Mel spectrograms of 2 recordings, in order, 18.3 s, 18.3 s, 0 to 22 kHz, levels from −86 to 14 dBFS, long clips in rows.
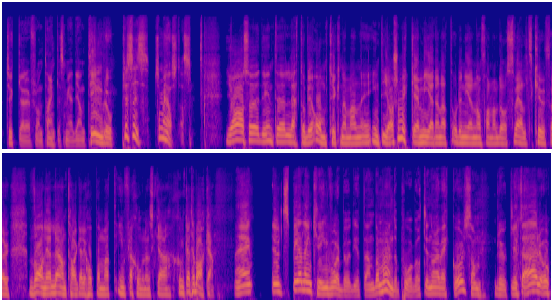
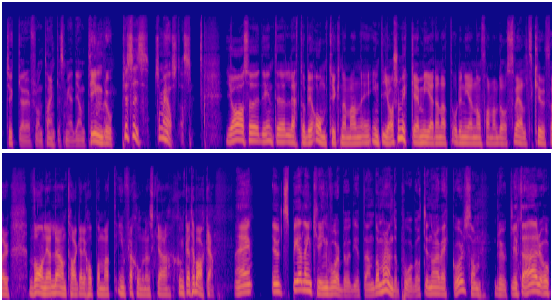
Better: second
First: distortion; slight; 10 dB below the speech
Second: none

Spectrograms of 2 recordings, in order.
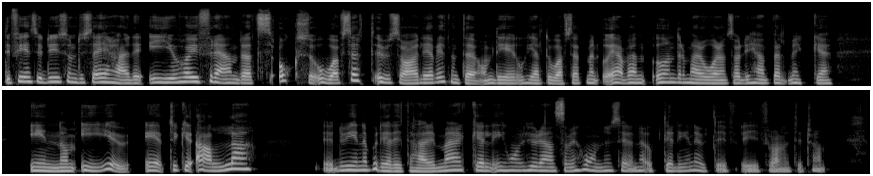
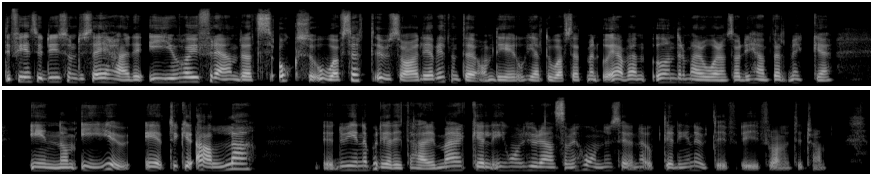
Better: first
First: none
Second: thin; very; fading below 300 Hz

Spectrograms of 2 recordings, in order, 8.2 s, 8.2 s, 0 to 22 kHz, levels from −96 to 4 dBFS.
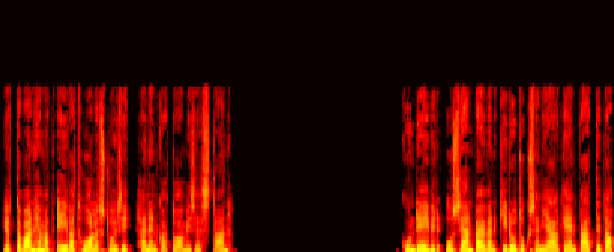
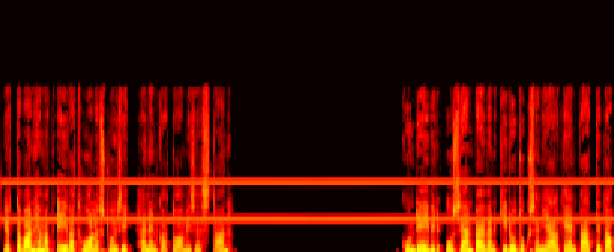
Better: first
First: none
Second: high-pitched whine; noticeable; throughout; 3 kHz, 15 dB below the speech

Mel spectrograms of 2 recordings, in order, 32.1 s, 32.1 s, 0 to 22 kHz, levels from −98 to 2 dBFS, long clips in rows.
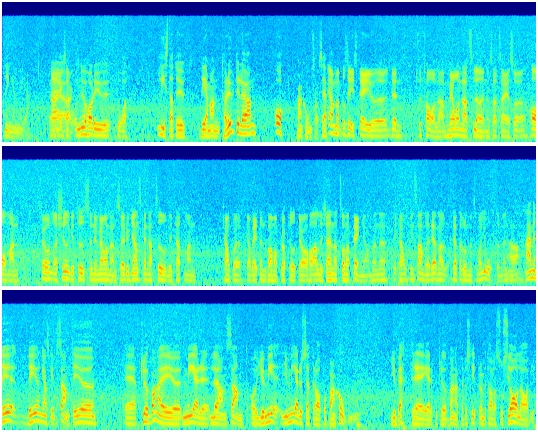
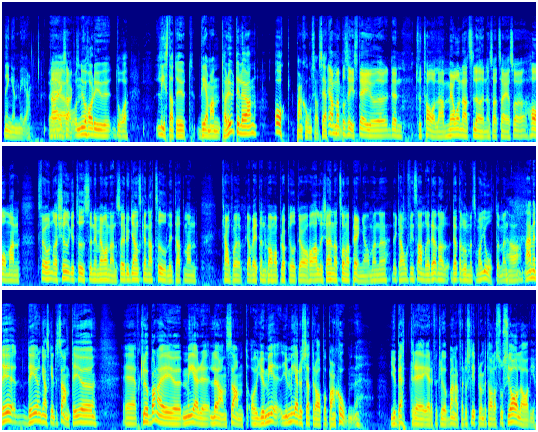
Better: second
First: hiss; noticeable; throughout; 10 dB below the speech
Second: none

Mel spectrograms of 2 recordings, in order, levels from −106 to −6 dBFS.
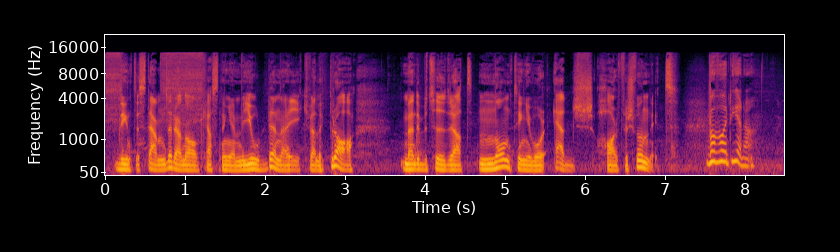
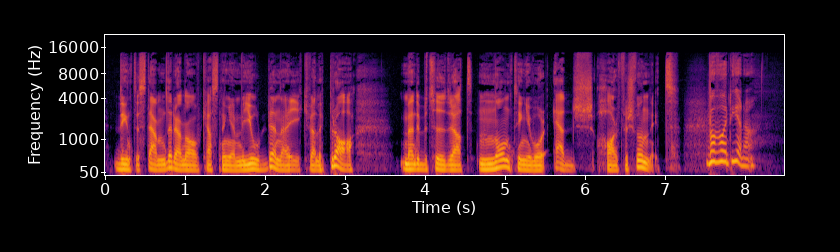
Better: second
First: hiss; faint; throughout; 20 dB below the speech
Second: none

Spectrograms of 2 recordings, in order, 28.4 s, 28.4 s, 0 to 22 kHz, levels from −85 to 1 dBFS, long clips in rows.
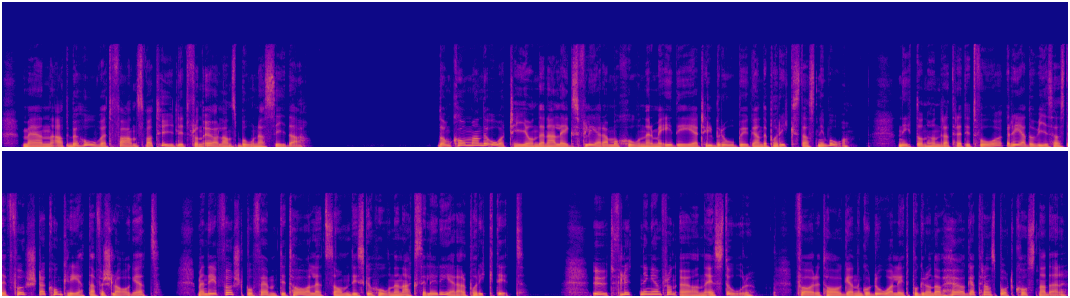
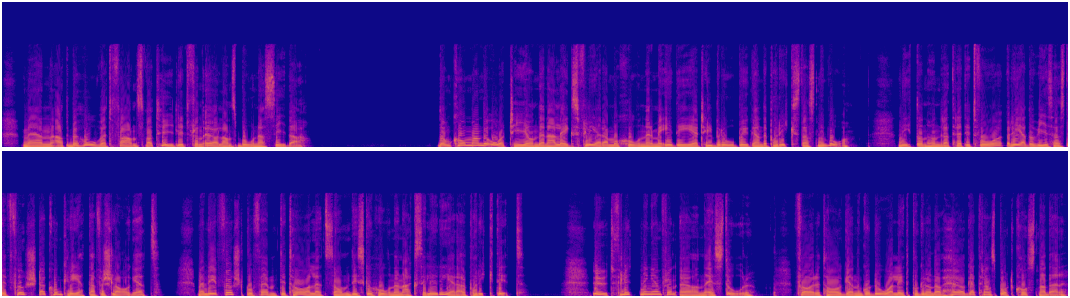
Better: first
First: none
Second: distortion; slight; 7% of the sound clipped

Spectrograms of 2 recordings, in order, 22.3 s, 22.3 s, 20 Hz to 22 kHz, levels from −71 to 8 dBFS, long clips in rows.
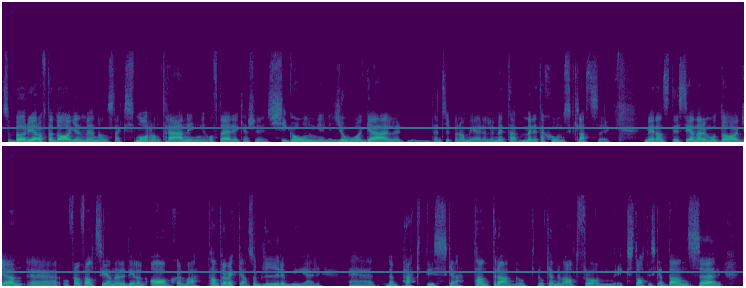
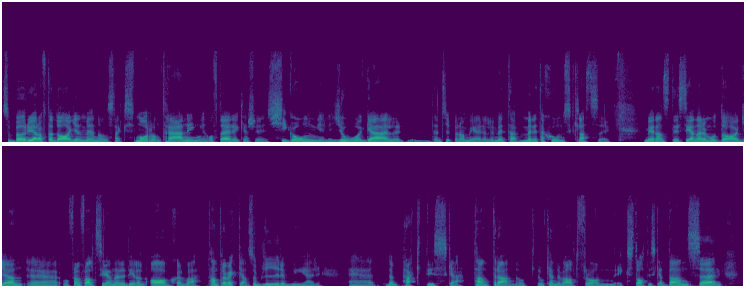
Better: second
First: high-pitched whine; loud; throughout; 2.5 kHz, 10 dB below the speech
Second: none

